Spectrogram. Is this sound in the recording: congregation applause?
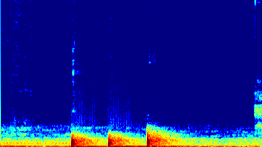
no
